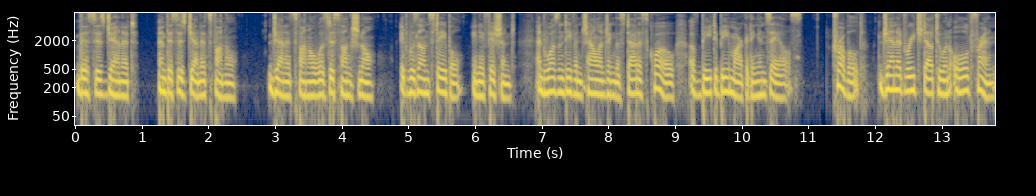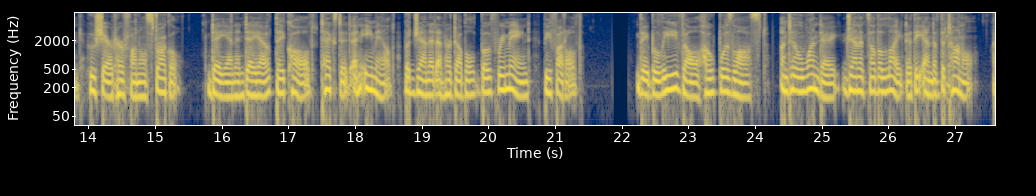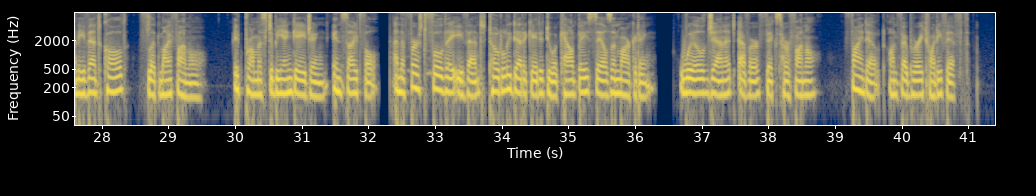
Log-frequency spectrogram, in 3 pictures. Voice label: Deadpan Monotone Humorous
